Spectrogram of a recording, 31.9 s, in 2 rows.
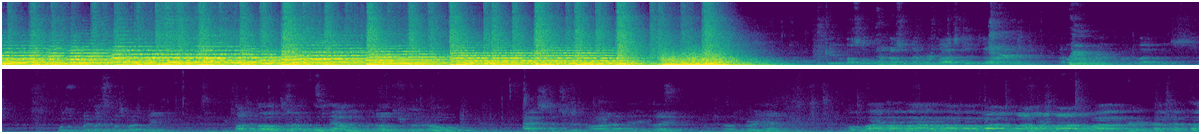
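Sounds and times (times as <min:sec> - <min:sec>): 
brass melody: 0:00.0 - 0:10.5.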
